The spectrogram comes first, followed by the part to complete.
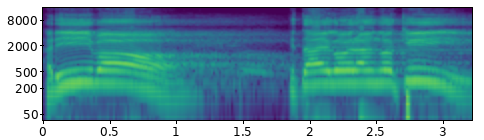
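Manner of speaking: fervent, earnest call-out.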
